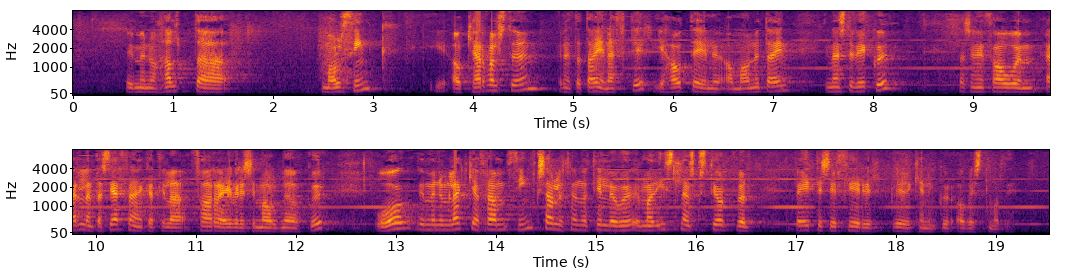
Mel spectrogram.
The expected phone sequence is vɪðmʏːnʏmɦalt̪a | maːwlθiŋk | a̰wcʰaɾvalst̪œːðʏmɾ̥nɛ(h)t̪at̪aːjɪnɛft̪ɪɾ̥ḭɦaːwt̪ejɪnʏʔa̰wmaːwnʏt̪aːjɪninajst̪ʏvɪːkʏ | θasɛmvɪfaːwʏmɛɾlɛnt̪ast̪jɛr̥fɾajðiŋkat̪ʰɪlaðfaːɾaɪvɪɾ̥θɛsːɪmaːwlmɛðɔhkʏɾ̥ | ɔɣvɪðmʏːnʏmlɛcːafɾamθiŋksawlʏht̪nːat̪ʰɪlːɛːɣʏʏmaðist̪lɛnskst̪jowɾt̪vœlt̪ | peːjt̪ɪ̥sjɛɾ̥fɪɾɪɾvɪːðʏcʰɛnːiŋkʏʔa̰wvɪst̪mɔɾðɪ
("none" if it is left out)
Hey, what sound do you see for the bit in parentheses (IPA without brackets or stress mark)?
h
